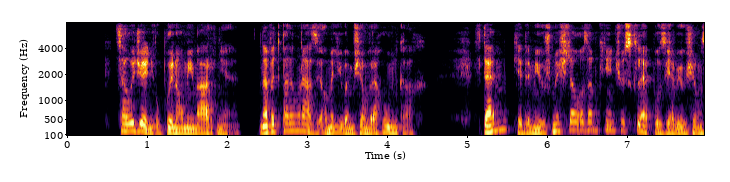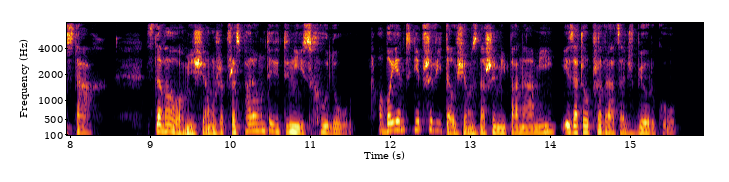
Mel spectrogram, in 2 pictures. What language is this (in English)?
Polish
